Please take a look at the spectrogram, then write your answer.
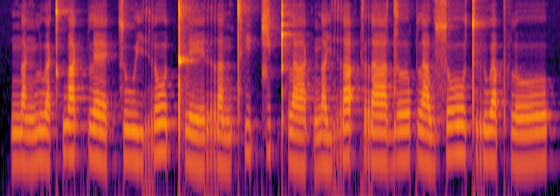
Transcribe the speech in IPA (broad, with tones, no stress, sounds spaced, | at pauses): n a˩˦ ŋ l u˩˦ a̯ kʰ w a˥˩ k̚ p l ɛː˨˩ k̚ s uː˨˩ j r oː˥˩ t̚ kʰ l eː˩˦ r a˩˦ n tʰ i˥˩ ʔ t͡ɕ i˥˩ t̚ pʰ l aː˨˩ k̚ n a˨˩ j r a˥˩ ʔ k r aː˧ d ɤː˦˥ p l a˨˩ w s oː˥˩ t r u˧ a̯ pʰ l oː˦˥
